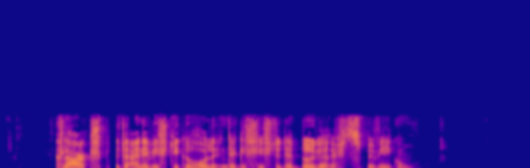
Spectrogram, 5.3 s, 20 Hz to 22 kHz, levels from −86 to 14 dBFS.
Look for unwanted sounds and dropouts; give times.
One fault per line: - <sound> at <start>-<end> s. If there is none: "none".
- dropout at 1.1-1.2 s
